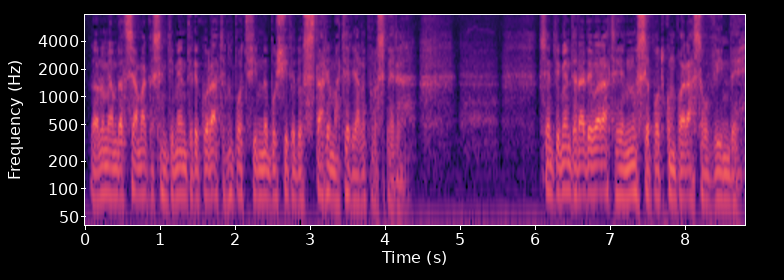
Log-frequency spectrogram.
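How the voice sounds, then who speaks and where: A man's voice: rumbling low, breathy edge, exaggerated voice. An actor playing a drunk young man, romantic and bitter with guilt, in theatrical, wavering radio drama style. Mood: bitter remorse. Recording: music playing behind the voice.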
